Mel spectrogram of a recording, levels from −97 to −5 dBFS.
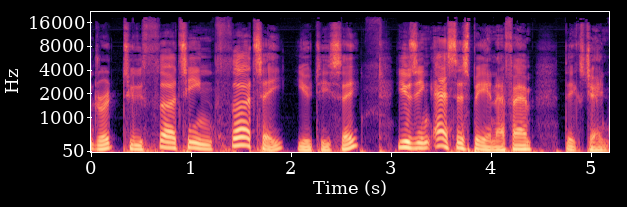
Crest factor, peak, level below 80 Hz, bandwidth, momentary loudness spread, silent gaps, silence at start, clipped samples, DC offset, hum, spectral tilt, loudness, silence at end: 14 dB; 0 dBFS; -28 dBFS; 19 kHz; 7 LU; none; 0 s; under 0.1%; under 0.1%; none; -5.5 dB/octave; -16 LUFS; 0 s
